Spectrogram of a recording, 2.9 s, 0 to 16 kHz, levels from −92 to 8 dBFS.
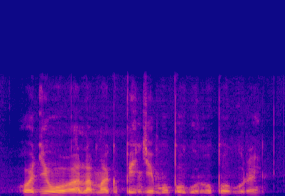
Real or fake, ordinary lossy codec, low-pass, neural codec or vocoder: fake; none; 9.9 kHz; vocoder, 22.05 kHz, 80 mel bands, Vocos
